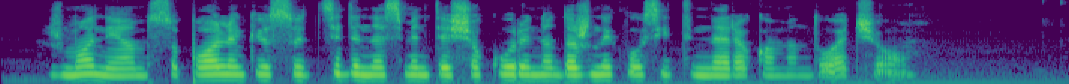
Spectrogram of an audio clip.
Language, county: Lithuanian, Utena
